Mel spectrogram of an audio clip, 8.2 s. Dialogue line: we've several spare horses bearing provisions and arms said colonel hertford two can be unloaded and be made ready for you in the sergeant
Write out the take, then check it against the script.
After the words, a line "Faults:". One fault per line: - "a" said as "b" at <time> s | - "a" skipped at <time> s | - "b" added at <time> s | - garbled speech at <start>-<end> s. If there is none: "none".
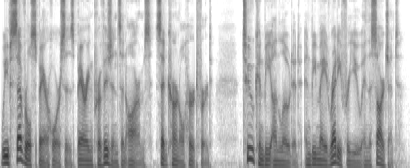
we've several spare horses bearing provisions and arms said colonel hertford two can be unloaded and be made ready for you in the sergeant
Faults:
none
